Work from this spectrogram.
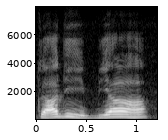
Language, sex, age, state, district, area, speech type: Maithili, male, 60+, Bihar, Madhubani, rural, spontaneous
